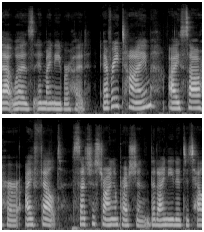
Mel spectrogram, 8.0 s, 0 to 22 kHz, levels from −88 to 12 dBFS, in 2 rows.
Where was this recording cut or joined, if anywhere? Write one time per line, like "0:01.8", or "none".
0:01.9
